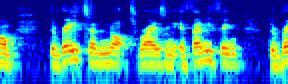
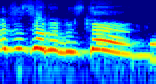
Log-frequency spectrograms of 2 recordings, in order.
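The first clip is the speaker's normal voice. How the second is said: fake tearful voice, higher pitch. Going into Karen mode while the others tease: mock-crying Karen act. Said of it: "when I go into Karen mode".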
